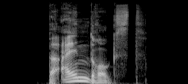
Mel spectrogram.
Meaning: second-person singular present of beeindrucken
- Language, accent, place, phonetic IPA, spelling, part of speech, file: German, Germany, Berlin, [bəˈʔaɪ̯nˌdʁʊkst], beeindruckst, verb, De-beeindruckst.ogg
